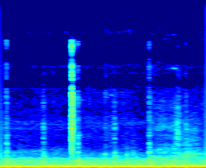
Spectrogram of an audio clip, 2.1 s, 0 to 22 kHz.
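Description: A late 80s or 90s Mercedes car drives onto the highway with a steady, loud low engine drone and road rumble, continuous throughout with no talk.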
